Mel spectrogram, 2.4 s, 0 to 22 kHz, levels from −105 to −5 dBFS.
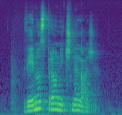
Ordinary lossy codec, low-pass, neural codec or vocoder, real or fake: none; none; none; real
